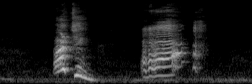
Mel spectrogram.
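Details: Child sneezing: two quick voiced bursts, each a sharp intake then an explosive release; sneezing.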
